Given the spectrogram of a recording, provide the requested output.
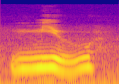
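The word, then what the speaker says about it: μ: forget what the u stands for but it's pronounced mew micro the mu means micro okay so 47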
